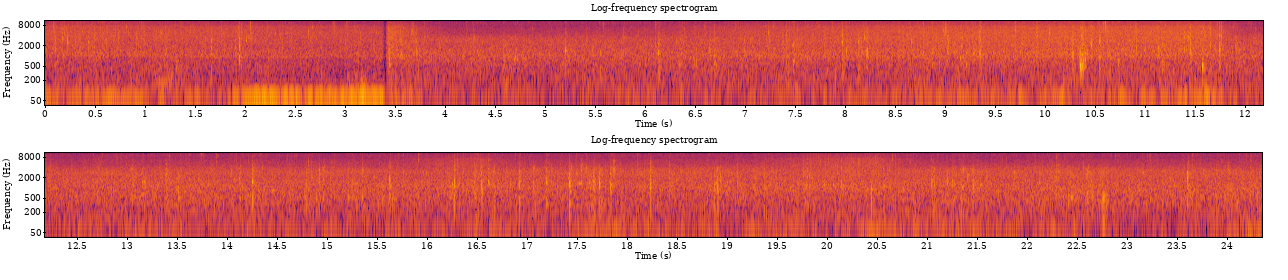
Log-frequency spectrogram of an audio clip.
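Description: Heavy pouring rain drums steadily on surfaces outdoors, a dense close hiss with scattered drop impacts and occasional louder bursts, continuous for the whole stretch with no voices.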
